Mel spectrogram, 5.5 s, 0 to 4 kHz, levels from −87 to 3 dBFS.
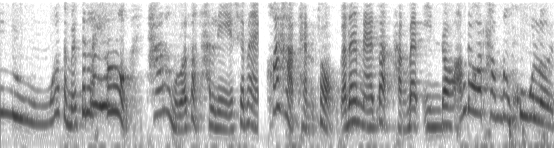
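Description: At 2.58 s a stretch of audio was dropped while later audio was already waiting, and roughly a second of speech was lost outright. This skip ahead runs to 2.75 s: playback jumps forward with no gap or fill, and the speech on either side is spliced together almost directly, so a chunk of the utterance simply vanishes and the sentence lurches on mid-flow.

From 3.52 s to 5.47 s the receiver was holding more buffered audio than its target and trimmed it by repeatedly cutting out short pitch-period slices, around 150 ms in total. This jitter buffer speed-up makes the speech run at about 108% of its natural rate while the pitch stays unchanged, so the closing stretch sounds noticeably hurried. Throughout, the band stops at 4 kHz, consistent with a G.711 A-law call path.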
